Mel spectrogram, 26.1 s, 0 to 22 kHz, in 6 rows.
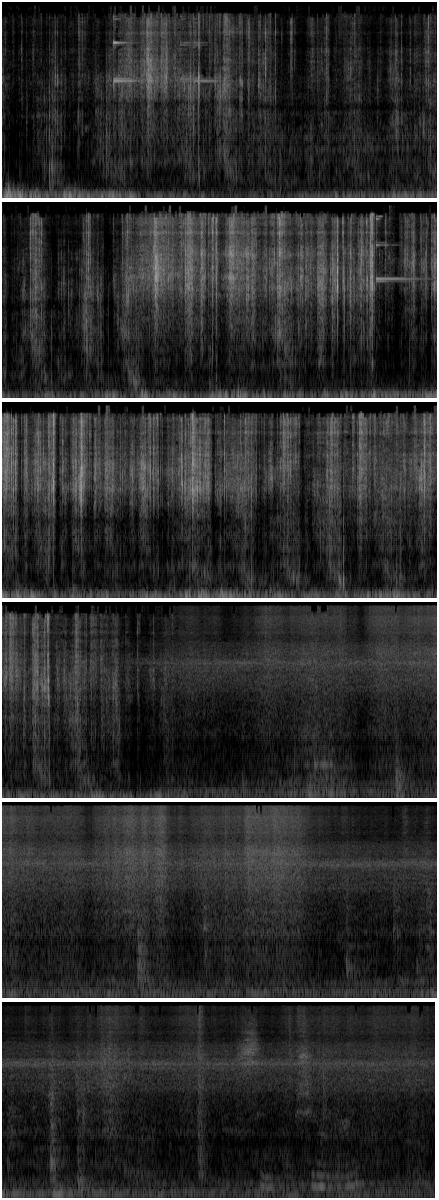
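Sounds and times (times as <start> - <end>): small crackles: 0.0 - 15.9
crunching and scraping: 0.0 - 24.0.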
